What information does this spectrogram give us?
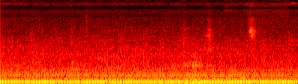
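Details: A steady low vehicle engine rumble fills the recording, with no animal calls.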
